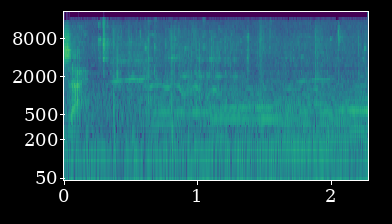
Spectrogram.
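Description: A horse whinnies, probably with hoof clops, over background film music with long held notes.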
